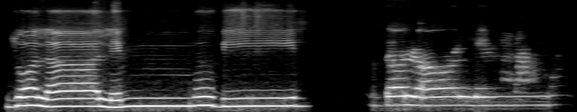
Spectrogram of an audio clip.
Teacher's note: كنا And Over here again, remember, new rule that you've just learned about. So this is tanween, and after that there is mim mushaddad. So we're going to make a nasal sound and prolong it for 2 seconds.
